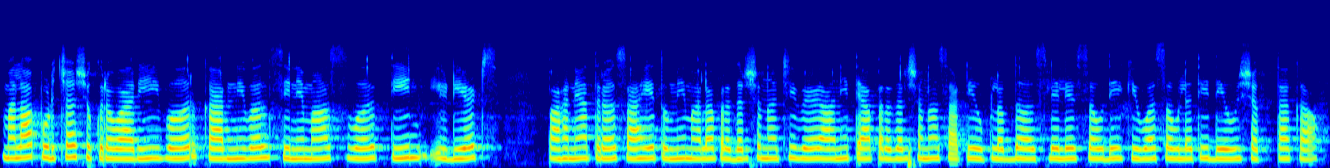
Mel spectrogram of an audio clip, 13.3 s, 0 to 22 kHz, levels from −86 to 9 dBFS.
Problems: none marked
